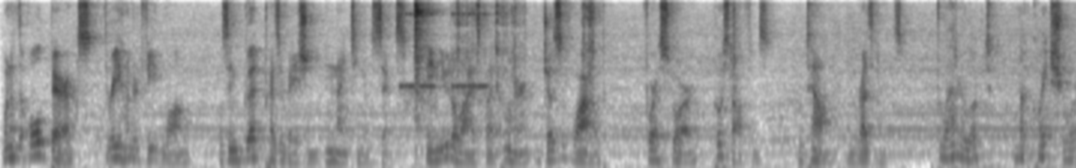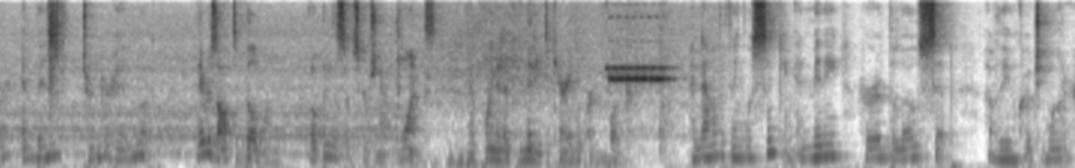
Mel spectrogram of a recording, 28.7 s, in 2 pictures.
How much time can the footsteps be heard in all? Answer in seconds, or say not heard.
not heard.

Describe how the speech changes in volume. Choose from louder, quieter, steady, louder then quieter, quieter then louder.
steady.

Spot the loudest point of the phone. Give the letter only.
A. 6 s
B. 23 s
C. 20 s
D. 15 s
B.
